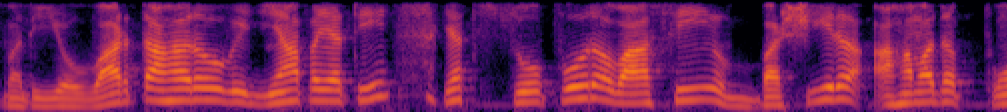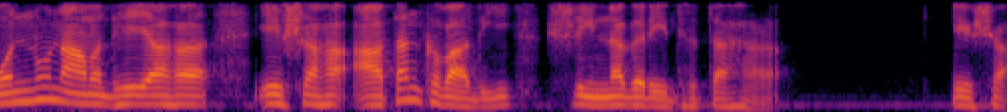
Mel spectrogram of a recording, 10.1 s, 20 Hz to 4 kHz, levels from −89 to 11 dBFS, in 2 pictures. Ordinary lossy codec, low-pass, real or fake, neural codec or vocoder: none; 3.6 kHz; fake; codec, 16 kHz, 8 kbps, FunCodec, trained on Chinese and English, 25 frames a second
